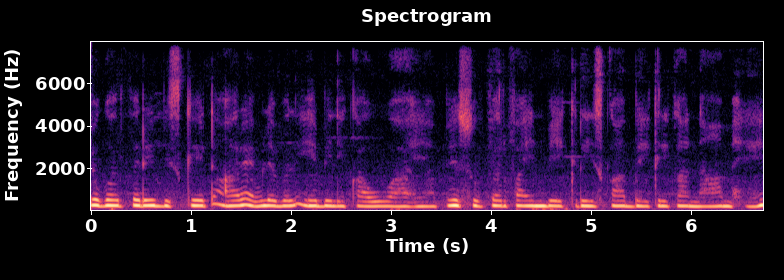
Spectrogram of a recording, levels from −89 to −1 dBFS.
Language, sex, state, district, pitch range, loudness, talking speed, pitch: Hindi, female, Haryana, Rohtak, 225-250 Hz, -15 LUFS, 185 wpm, 235 Hz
